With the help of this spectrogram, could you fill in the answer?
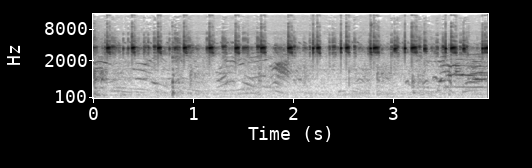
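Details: A chorus of rare Blanchard's cricket frogs at Cricket Cove Park, Cygnet, Ohio, in May 2006, giving quick, hard, pebble-like clicks about four per second, over soft lower chirping calls.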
